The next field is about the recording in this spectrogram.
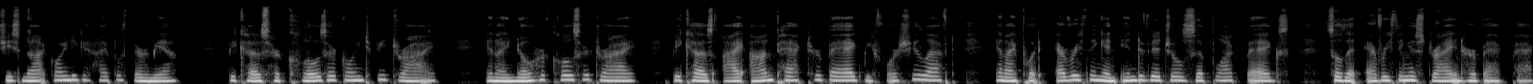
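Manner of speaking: very calm, patient, measured, level-headed delivery. Retelling what Dave said about the worry over snowstorms: imitating Dave speaking calmly. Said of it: "he says very calmly".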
